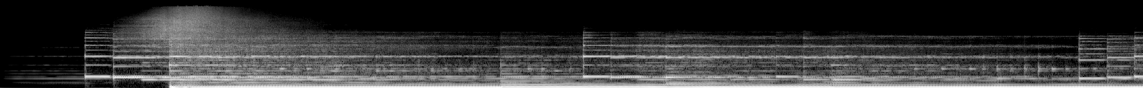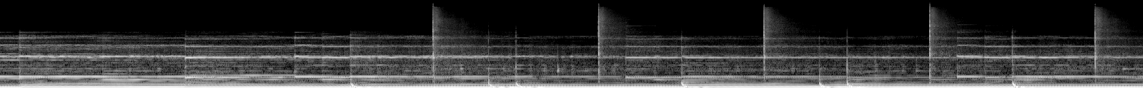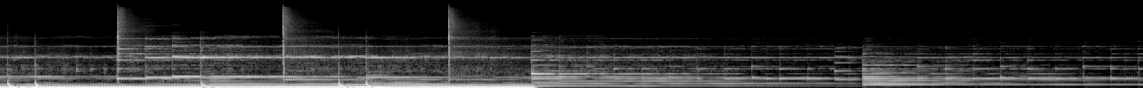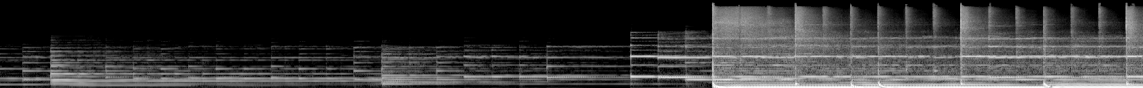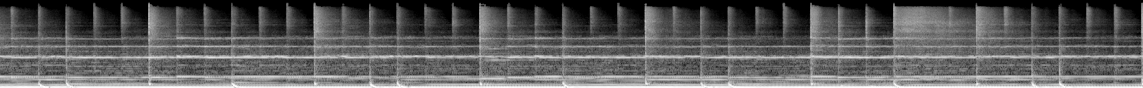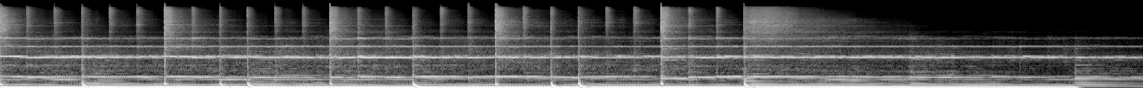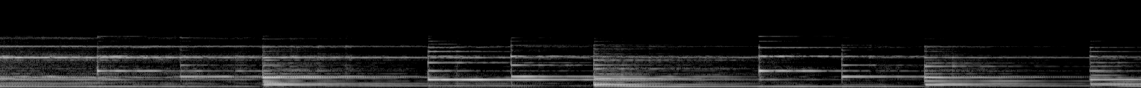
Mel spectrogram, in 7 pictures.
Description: ethereal | atmospheric | pop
